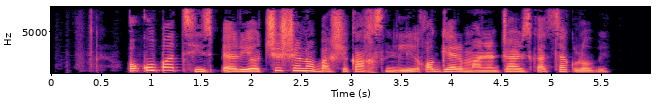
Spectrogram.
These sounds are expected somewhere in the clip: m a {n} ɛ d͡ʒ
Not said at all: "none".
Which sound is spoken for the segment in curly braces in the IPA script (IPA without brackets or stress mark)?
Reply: n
